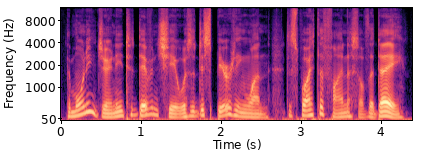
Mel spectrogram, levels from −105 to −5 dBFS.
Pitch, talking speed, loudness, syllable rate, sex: 135 Hz, 205 wpm, -19 LUFS, 7.0 syllables/s, male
